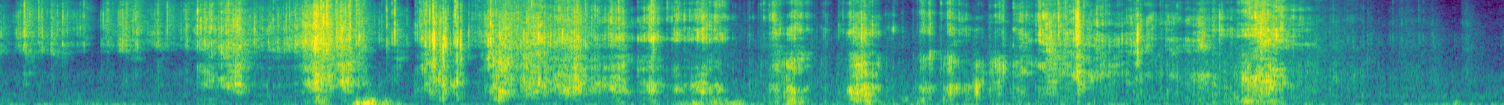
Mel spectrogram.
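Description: Clear plastic saree packaging crinkling and crackling as a wrapped saree is pulled from a stack of packets and handled. The crackle is irregular and stops about nine seconds in.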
